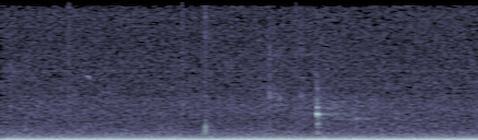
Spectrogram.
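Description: Steady low electrical hum, with two faint snips of small scissors trimming the rubber legs on a fly, about a second in and again half a second later.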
